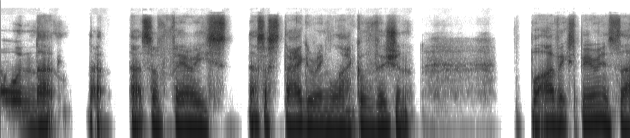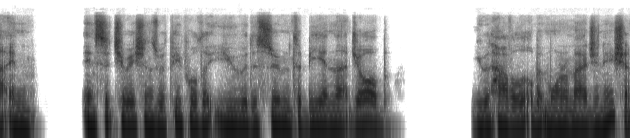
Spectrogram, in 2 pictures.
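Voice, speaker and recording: At a fairly quick pace broken by long, frequent pauses, a man speaks in a somewhat breathy voice with very even loudness and fairly even intonation. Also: medium pitch for a man. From Scotland. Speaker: magician and TV writer. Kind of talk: podcast interview. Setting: podcast. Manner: halting, many fillers.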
